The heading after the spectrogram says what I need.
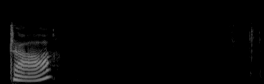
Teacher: So that's your ta, the retroflex T sound.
